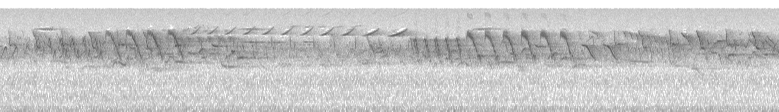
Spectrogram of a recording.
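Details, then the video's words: Dense overlapping chorus of many birds singing at once in spring sunshine in Romania: high, rapid chirps and trills with a few clear whistled phrases standing out; bird. "Relaxing bird sounds"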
